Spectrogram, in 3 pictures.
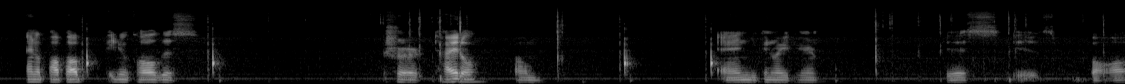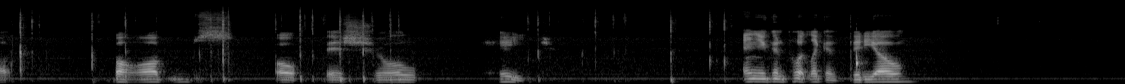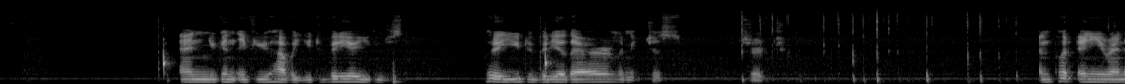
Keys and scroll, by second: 3.1-5.8 typing, 8.9-18.1 typing, 29.9-33.3 typing.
